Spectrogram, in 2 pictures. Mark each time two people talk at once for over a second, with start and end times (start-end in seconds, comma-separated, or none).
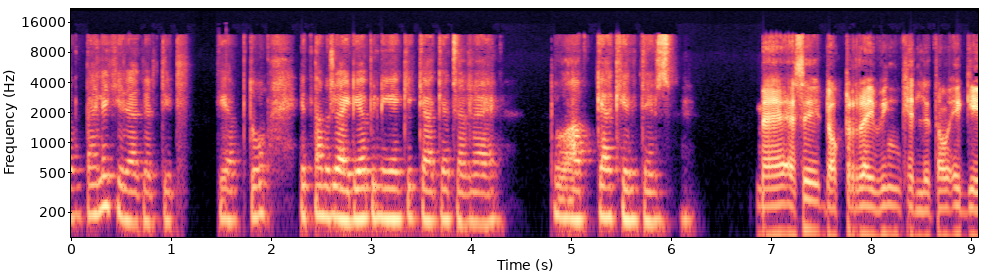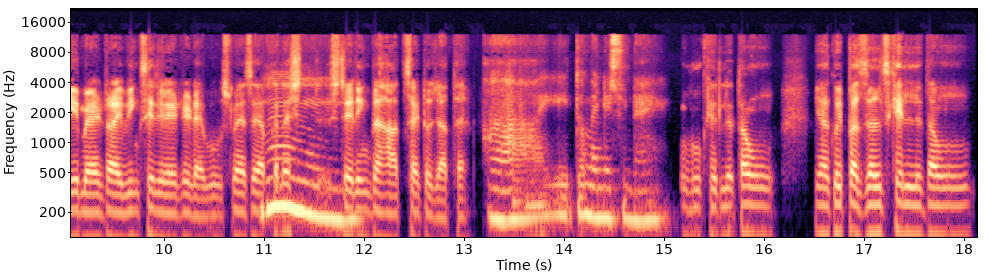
11.0-12.2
